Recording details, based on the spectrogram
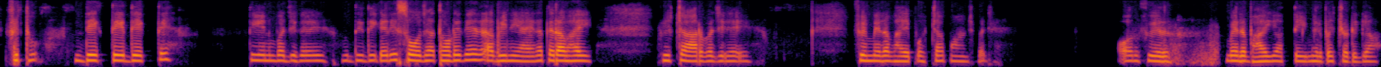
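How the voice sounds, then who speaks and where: Woman, personal testimony, flat delivery, dull lo-fi sound. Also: medium pitch, unhurried, pauses often, dry recording. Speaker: devotee sharing a testimony.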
